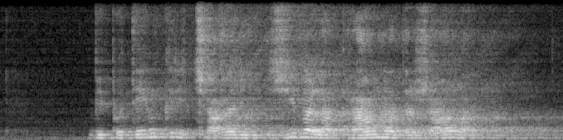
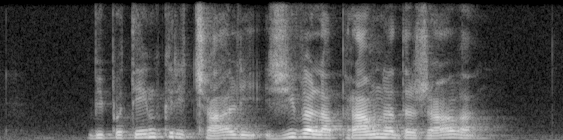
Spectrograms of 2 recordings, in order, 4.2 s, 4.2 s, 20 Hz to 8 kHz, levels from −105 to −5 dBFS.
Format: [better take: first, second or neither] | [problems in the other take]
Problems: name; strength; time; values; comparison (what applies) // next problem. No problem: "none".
second | room echo; dies away in 2 s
